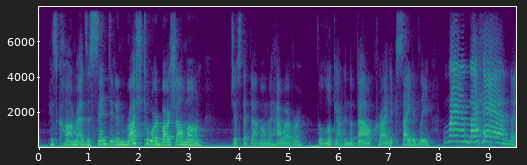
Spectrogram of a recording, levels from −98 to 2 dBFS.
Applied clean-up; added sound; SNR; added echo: none; none; none; none.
